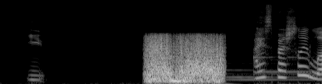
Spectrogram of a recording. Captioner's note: explosion noises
